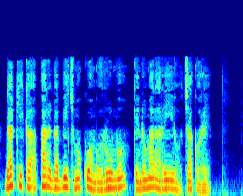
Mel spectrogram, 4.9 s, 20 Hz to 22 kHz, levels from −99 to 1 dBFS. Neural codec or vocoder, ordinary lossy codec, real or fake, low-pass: none; AAC, 24 kbps; real; 19.8 kHz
